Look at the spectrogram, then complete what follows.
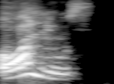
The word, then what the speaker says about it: olhos: tem um timber fechado quando a gente fala olhos para se referir a muitos olhos o ó tá num timbre eh aberto porque o timbre da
